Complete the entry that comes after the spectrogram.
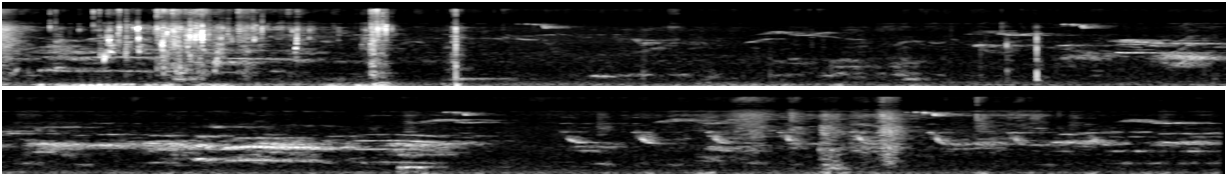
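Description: Faint, scattered chirps of small birds, with a short warbling phrase midway. The first two seconds hold louder rustling and a few sharp clicks.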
